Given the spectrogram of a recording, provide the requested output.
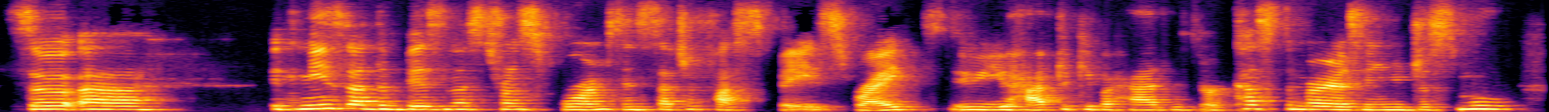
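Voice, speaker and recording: A woman's voice: mid-range voice, fairly even intonation, moderate pace. A woman in her thirties from Albania, a chatty and upbeat guest answering interview questions over a video call. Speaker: guest, people analytics analyst. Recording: roomy, dull remote audio.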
